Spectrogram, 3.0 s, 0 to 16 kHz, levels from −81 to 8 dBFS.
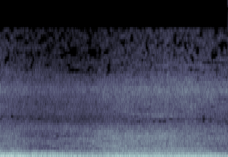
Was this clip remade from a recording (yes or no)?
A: yes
